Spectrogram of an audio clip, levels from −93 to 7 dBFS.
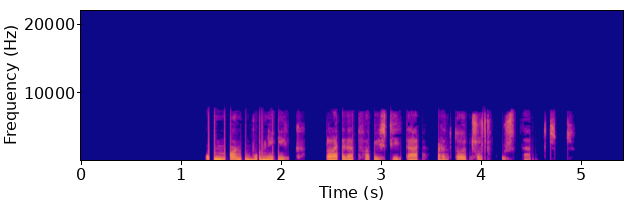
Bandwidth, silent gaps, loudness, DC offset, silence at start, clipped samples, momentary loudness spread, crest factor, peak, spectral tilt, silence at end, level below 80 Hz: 7.6 kHz; 2.25-2.45 s, 3.69-3.73 s, 4.16-4.21 s, 4.57-4.62 s, 4.75-4.85 s; -28 LUFS; under 0.1%; 1.25 s; under 0.1%; 13 LU; 20 dB; -10 dBFS; -5.5 dB/octave; 0.5 s; -60 dBFS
